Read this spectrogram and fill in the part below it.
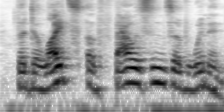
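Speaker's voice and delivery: ordinary delivery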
